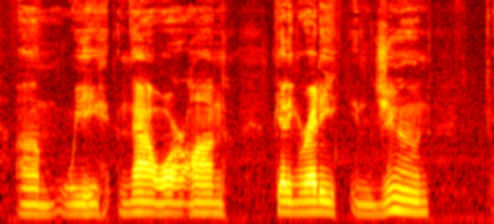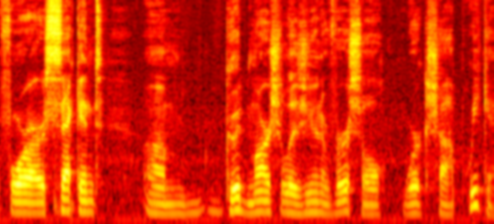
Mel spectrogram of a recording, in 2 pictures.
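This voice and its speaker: A very slow, fairly low male voice with a dark, mellow tone and fairly even intonation. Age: 60s. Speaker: martial arts instructor. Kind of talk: vlog monologue. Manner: halting.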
